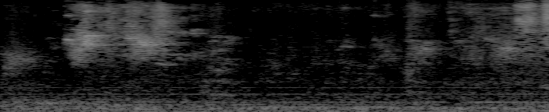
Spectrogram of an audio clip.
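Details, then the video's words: Crow giving harsh, rasping squawks: a loud burst of scratchy notes in the first second, quieter grating sounds through the middle, and another sharp harsh note right at the end. "crow's activities"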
